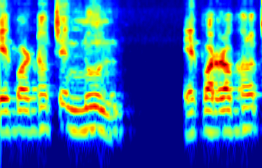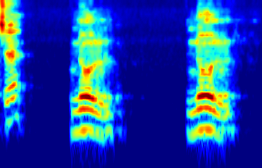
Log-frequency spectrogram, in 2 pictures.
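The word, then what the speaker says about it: نون: এরপরেরটা হচ্ছে নুন। এরপরের অক্ষর হচ্ছে নুন। নুন। এরপরের অক্ষরটা হচ্ছে কি? নুন।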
